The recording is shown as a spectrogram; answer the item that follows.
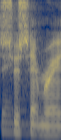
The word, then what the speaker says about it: Sault Ste. Marie: Sault Sault Ste. Marie. It's spelled SAULT. Salt with a U. Sault Ste. Marie? Sault Ste. Marie, but it's Sioux. It's That's French. right. It's French.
